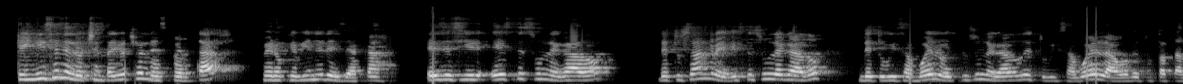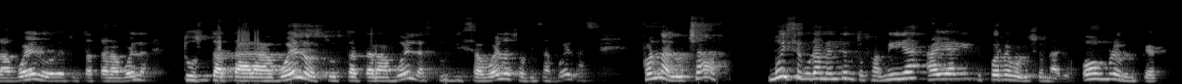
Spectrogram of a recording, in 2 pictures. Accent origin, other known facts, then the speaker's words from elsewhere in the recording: Mexico; Yo soy mexicana, por lo tanto tengo que cuidar la patria en la que nací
